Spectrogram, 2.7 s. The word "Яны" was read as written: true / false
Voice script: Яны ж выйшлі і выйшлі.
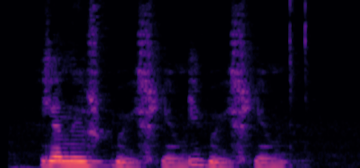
true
